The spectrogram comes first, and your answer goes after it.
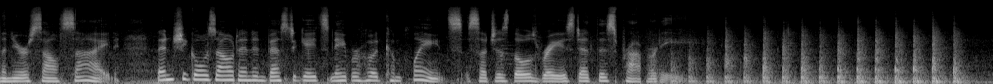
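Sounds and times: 
speech: 0:00.0 - 0:07.1
firm knocking on a front door: 0:06.7 - 0:09.8.

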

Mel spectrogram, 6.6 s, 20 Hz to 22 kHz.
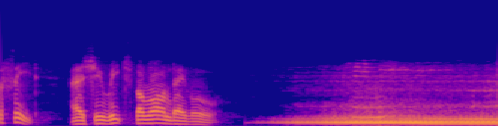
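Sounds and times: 
speech: 0:00.0 - 0:03.0
car engine idling while parking: 0:03.4 - 0:06.6.

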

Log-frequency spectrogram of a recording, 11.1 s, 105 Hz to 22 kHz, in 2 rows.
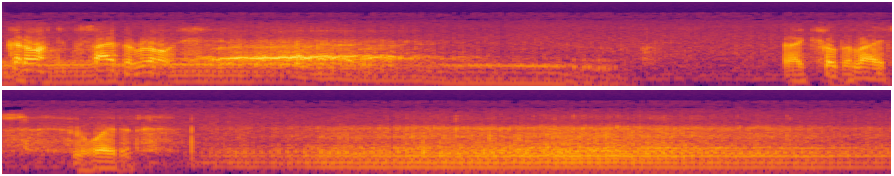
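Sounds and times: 
speech: 0:00.0 - 0:01.7, 0:04.9 - 0:06.7
car engine roaring past: 0:00.0 - 0:04.0, 0:06.8 - 0:11.1.

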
